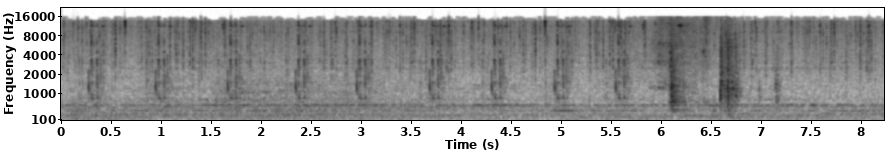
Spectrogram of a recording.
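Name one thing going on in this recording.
Metal dials of a combination lock click as they turn.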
